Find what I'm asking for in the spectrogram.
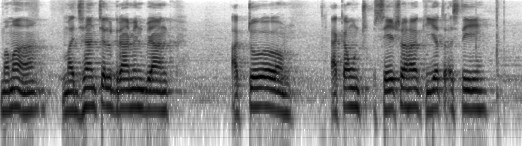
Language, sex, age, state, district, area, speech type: Sanskrit, male, 60+, Telangana, Hyderabad, urban, read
